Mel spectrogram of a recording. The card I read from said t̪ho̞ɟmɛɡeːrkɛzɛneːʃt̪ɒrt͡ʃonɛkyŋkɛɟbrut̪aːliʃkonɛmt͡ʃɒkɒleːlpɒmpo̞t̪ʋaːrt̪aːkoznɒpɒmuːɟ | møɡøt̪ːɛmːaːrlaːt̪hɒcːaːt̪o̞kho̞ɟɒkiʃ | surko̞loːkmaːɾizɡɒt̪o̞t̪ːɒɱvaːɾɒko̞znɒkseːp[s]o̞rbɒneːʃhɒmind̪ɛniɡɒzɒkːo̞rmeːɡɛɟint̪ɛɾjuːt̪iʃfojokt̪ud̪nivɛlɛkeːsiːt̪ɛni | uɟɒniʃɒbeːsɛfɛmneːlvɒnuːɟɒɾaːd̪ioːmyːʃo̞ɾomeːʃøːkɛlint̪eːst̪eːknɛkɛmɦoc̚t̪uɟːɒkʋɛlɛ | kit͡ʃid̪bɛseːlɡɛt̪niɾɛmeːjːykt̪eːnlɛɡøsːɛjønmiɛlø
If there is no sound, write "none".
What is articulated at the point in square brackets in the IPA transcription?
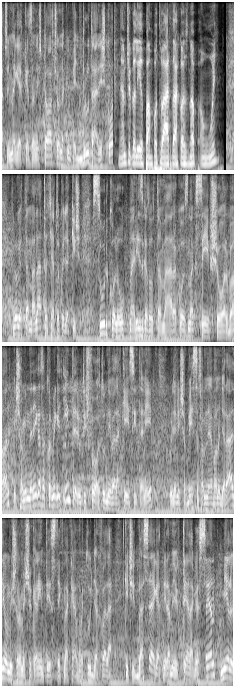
ʃ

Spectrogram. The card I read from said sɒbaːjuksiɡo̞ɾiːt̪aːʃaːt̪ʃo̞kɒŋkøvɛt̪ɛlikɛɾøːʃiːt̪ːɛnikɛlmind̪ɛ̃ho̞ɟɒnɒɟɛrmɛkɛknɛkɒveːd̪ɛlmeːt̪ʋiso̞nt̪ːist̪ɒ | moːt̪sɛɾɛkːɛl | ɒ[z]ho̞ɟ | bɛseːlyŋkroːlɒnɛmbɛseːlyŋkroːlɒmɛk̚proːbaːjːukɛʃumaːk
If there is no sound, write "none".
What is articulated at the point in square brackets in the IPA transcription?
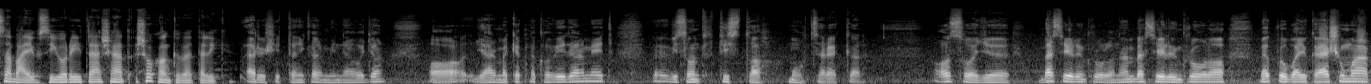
s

